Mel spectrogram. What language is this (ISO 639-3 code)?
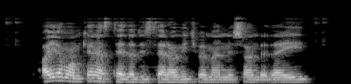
fas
